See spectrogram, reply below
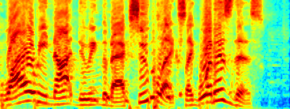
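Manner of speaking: furious, angry, demanding voice. Recounting the other man refusing a back suplex, retelling furious questioning. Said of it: "I'm like furious at this point".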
